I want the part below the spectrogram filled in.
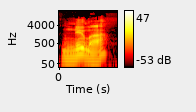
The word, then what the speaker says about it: pneuma: Now the word for spirit is the word that is, how do you pronounce it? It is pneuma. The word for soul is psyche, or P-S-U-C-H-E in the Greek.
